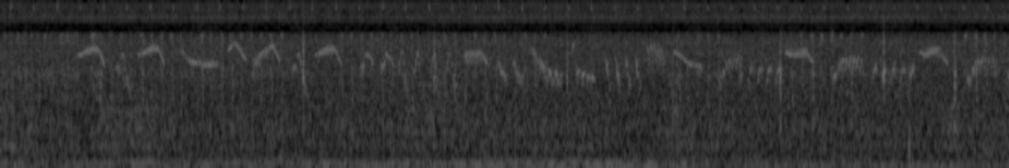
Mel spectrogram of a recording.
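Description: Birds chirping: many short, quick, sweeping notes repeated throughout. Underneath there is a steady low hum that fades out about seven seconds in.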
